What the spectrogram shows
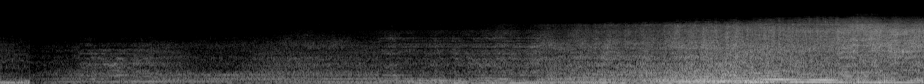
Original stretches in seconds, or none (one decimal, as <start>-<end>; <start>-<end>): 0.0-0.8; 1.5-3.8; 5.4-8.4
